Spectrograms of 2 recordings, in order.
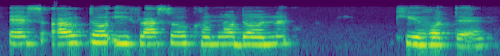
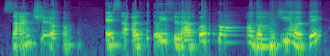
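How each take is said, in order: First: "es alto y flaco como Don Quijote" read flat with no question rise; wrong tune, no rise at the end on "Quijote"; flat statement. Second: "Sancho es alto y flaco como Don Quijote" with a rise on "Quijote"; question intonation. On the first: Real, not acted. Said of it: "you need to change your intonation". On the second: Shown as a demonstration. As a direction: pitch climbs at the end of "Quijote" like a question. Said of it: "change your intonation, right? You started a question".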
